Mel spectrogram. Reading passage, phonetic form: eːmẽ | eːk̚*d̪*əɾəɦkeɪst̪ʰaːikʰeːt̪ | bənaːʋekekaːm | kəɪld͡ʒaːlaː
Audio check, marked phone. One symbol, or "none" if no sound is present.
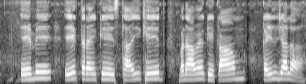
t̪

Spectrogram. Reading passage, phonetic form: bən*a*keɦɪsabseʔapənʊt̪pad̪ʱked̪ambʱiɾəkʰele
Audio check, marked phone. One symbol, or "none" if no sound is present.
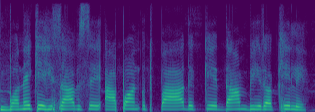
e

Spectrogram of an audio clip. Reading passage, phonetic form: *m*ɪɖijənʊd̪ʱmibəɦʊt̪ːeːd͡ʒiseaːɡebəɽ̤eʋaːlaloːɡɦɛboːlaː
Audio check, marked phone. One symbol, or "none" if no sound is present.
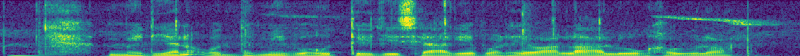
m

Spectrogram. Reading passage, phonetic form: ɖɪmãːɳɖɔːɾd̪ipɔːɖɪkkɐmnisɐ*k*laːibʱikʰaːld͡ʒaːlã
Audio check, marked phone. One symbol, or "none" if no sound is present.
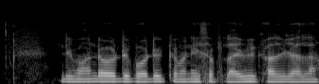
p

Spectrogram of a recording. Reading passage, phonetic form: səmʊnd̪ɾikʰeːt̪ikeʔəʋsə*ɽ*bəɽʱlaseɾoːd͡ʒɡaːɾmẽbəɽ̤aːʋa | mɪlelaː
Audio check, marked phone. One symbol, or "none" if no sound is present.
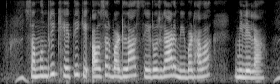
ɾ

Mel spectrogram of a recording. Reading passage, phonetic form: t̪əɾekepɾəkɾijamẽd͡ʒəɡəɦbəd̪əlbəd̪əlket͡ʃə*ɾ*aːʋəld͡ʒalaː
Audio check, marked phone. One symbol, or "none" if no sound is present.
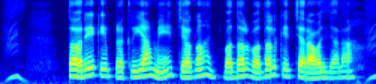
ɾ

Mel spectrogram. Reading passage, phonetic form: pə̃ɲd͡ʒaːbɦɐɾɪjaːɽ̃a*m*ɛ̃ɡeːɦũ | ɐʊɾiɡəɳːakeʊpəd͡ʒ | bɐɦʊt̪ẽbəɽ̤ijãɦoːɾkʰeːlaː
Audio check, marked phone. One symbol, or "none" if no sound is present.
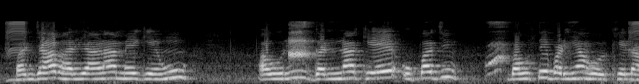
m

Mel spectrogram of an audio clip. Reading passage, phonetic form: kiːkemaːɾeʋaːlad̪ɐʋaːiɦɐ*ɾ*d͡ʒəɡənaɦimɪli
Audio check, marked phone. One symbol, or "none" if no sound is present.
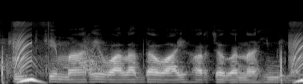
ɾ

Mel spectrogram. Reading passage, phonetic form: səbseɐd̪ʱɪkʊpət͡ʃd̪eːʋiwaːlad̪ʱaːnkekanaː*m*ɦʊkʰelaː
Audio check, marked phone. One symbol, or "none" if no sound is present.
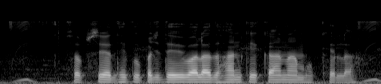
m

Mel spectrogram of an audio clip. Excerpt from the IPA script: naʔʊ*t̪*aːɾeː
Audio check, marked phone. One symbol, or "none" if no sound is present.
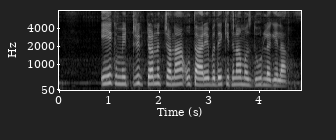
t̪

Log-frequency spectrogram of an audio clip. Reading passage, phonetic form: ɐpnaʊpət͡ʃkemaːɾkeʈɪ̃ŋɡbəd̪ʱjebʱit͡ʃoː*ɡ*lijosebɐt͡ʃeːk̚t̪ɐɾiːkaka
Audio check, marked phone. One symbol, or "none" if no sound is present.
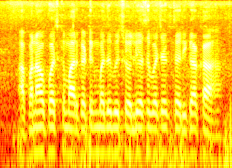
none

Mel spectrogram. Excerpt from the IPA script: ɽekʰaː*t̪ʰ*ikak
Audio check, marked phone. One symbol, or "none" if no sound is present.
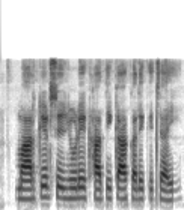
t̪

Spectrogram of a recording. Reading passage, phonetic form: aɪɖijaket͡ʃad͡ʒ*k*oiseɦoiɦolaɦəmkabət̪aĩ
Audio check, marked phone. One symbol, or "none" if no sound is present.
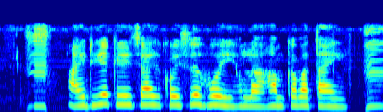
k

